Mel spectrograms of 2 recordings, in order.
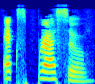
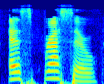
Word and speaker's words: espresso: original February espresso espresso do not say expresso do say espresso it is a noun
